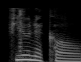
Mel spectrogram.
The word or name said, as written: funicle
